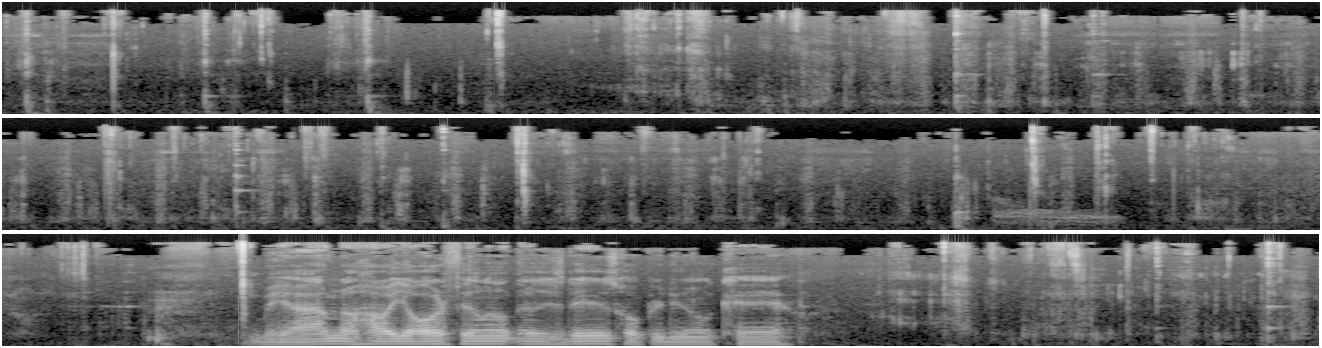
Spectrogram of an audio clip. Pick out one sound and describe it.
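A fork clinks and scrapes against a glass bowl.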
